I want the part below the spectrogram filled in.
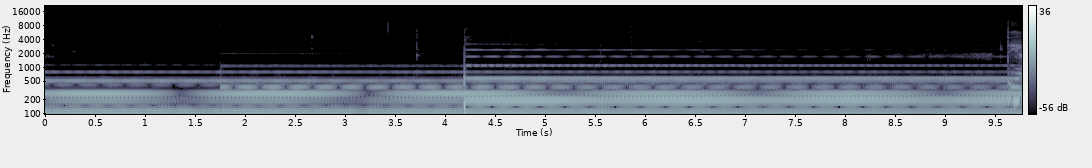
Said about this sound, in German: der hohe Ton der kleinen Klangschale holt dich wieder ganz hierher zurück.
